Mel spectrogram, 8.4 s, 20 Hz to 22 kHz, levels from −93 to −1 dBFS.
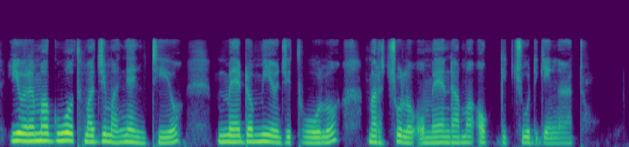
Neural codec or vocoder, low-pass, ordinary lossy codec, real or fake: codec, 16 kHz, 1 kbps, X-Codec, HuBERT features, trained on LibriSpeech; 7.2 kHz; none; fake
